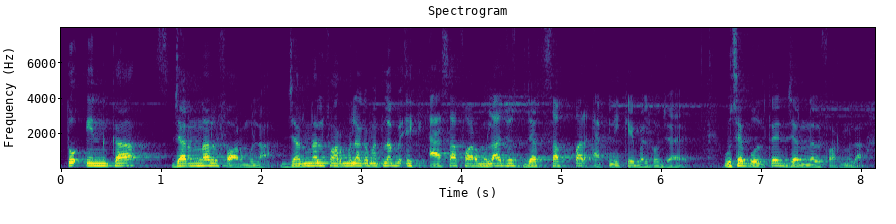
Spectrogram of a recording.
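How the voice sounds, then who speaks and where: A man's voice: mid-range voice, a little mellow. Man lecturing in an echoey room. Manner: explains step by step, asks himself questions and answers them; slows down to dictate key lines. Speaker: chemistry teacher. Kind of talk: classroom lecture.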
